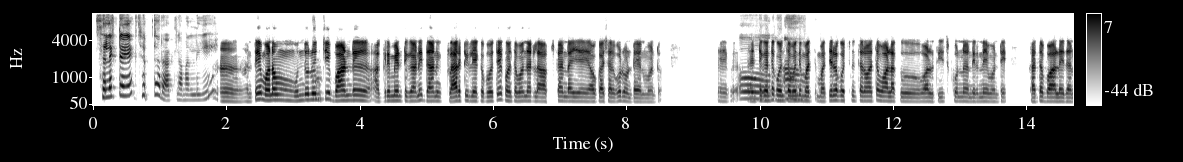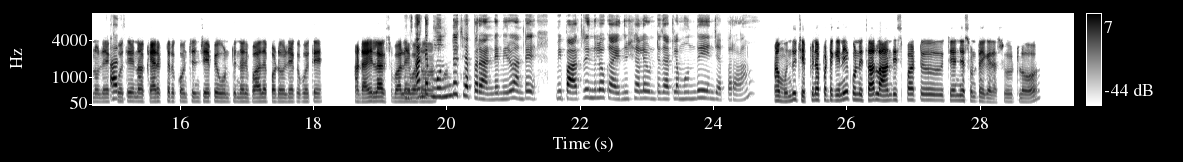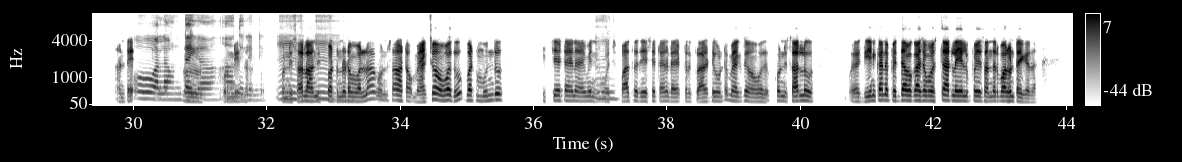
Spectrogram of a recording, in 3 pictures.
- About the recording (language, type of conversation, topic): Telugu, podcast, పాత్రలకు నటీనటులను ఎంపిక చేసే నిర్ణయాలు ఎంత ముఖ్యమని మీరు భావిస్తారు?
- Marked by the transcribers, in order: in English: "అగ్రీమెంట్"; in English: "క్లారిటీ"; in English: "అప్‌స్కాండ్"; other background noise; in English: "క్యారెక్టర్"; in English: "డైలాగ్స్"; tapping; in English: "ఆన్ ది స్పాట్ చేంజెస్"; in English: "షూట్‌లో"; in English: "ఆన్ ది స్పాట్"; in English: "మాక్సిమం"; in English: "బట్"; in English: "ఐ మీన్"; in English: "డైరెక్టర్‌కి క్లారిటీ"; in English: "మాక్సిమం"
